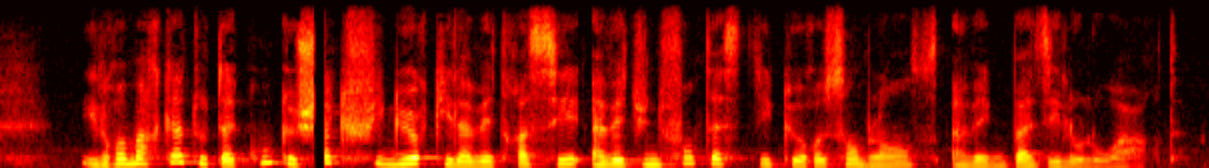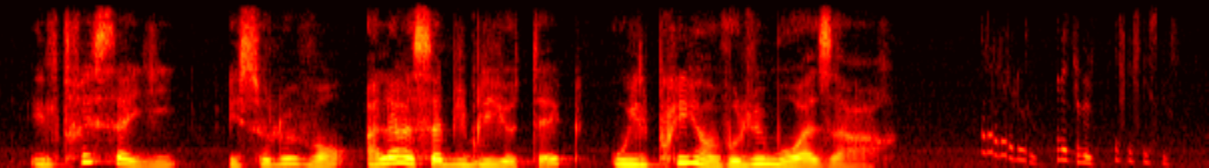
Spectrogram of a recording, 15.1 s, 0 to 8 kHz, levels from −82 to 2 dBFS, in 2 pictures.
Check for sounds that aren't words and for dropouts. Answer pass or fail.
fail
